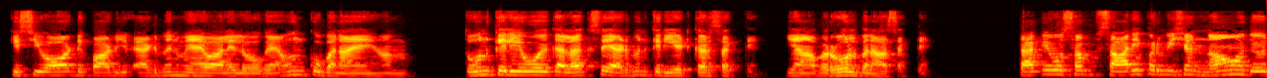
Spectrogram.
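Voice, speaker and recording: Fairly high-pitched, this Urdu-speaking trainer with a Pakistani accent walks through software step by step in an informal tutorial. He mixes English terms into his speech and keeps repeating the key points.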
